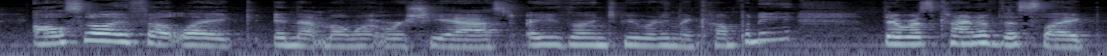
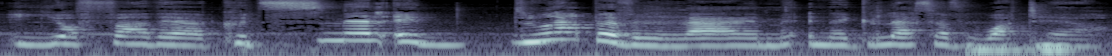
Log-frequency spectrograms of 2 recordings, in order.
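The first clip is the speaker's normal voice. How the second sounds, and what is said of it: Bizarre put-on character accent. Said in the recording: “I'll be Kimmy wearing the amazing flower outfit and attempting her bizarre accent.”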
